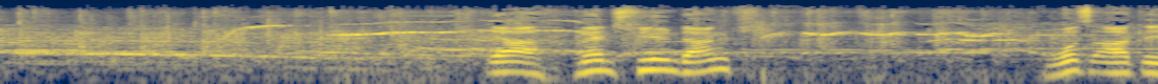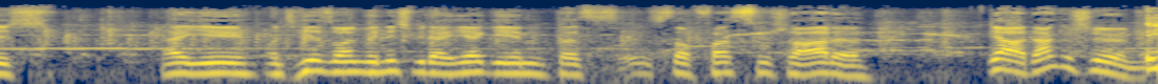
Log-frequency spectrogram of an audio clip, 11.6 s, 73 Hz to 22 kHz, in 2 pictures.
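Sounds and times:
audience applause: 0.0 - 11.5
thin whistles: 1.0 - 6.1
speech: 2.4 - 4.0, 5.2 - 11.5.

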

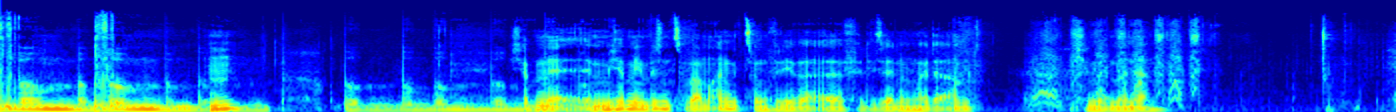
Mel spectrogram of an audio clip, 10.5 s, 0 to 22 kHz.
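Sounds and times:
speech: 0.1 - 1.8, 3.9 - 9.1
clothing zipper being pulled in raspy strokes: 7.2 - 9.2.

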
